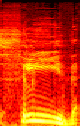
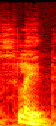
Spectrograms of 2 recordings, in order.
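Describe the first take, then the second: First: The vowel is a long, tense ee sound. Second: The vowel is a short i, near e. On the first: The speaker calls it wrong. "no es slid" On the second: The speaker calls it right. "Fíjense la I corta, ... Tiene un medio sonido a E"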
